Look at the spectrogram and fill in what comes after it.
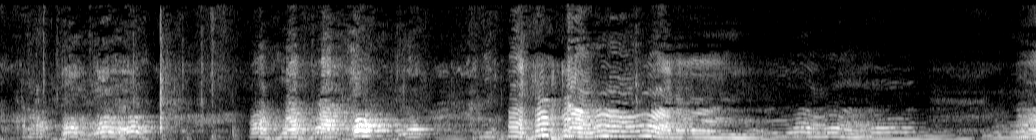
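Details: Shiba Inu puppies (Canis lupus familiaris) trade high, wavering whines and yips as they squabble playfully over a toy they can't share.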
